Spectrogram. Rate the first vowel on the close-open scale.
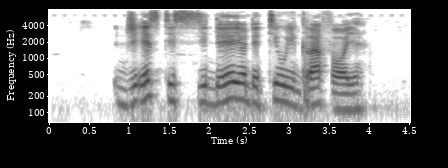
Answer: close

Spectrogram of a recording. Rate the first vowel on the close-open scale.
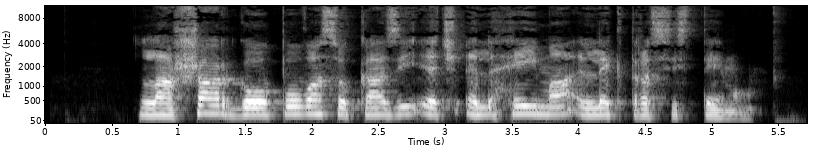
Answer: open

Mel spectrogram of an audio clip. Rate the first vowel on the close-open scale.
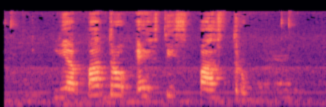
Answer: close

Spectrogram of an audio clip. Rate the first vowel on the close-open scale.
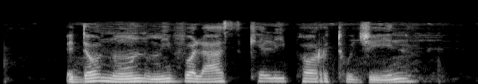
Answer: mid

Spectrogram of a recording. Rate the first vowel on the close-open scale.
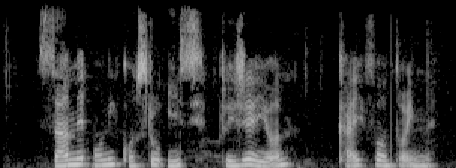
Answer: open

